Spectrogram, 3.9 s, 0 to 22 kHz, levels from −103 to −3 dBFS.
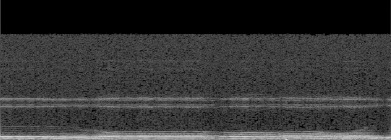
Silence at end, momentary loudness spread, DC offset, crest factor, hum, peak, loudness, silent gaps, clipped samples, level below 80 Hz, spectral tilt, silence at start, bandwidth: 0 s; 3 LU; under 0.1%; 12 dB; none; -16 dBFS; -29 LUFS; none; under 0.1%; -50 dBFS; -7 dB/octave; 0 s; 17 kHz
